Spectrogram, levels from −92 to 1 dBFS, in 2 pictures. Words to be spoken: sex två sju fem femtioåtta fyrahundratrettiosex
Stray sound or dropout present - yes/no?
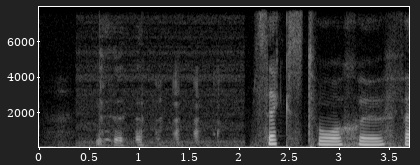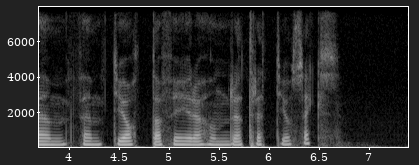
yes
